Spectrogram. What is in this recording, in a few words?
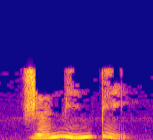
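"人民币", Mandarin Chinese; chinese-flashcards; hsk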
